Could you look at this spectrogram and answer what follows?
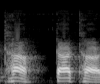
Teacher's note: और अघोष जो है अघोष पहले और दूसरे वाले। तो यहाँ पे ठा टा ठा दूसरे नंबर पे है, तो ये अघोष हो जाएगा और महाप्राण भी होगा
